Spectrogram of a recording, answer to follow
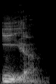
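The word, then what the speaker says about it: ihr: no se olviden que se pronuncia ia como en el viejo McDonald's tenía una granja ia ia u creo que as era la canción bueno Y si hablo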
